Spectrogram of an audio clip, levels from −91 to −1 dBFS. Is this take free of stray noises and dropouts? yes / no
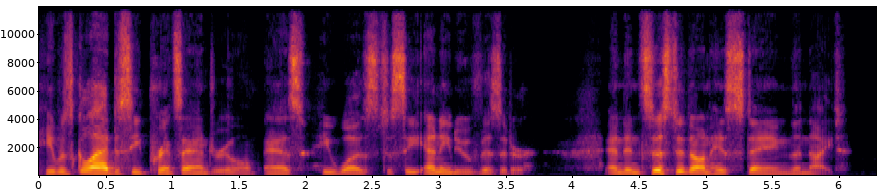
yes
